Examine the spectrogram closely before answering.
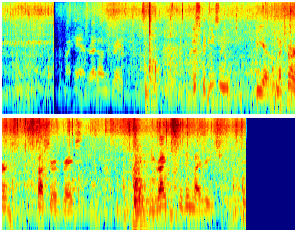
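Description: An elderly man speaks calmly outdoors.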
